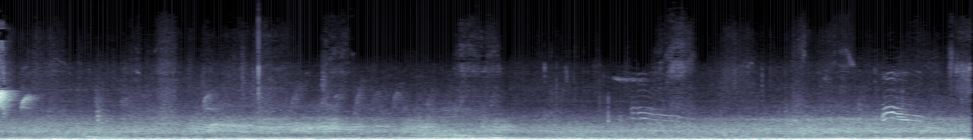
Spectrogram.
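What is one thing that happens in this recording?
A hand rubs a cat's fur softly.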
